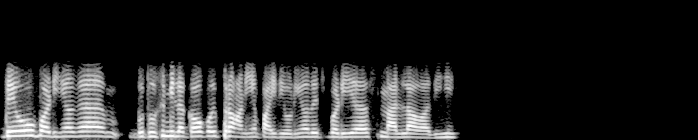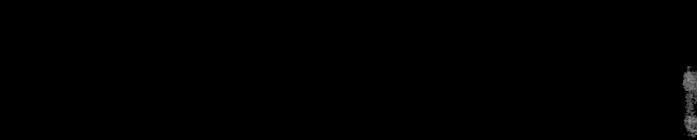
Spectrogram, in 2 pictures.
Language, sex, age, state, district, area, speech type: Dogri, female, 45-60, Jammu and Kashmir, Reasi, rural, conversation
